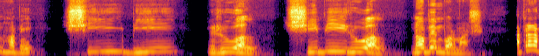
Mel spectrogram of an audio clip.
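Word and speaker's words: 십일월: তাহলে এই শব্দটার উচ্চারণ হবে শিবি রুয়াল, শিবি রুয়াল, নভেম্বর মাস।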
